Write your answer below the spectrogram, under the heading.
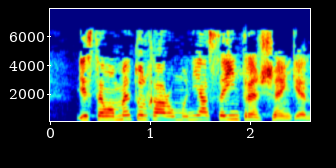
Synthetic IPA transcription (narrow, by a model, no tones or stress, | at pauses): je̞st̪e̞mo̞me̞nt̪ulkaɾo̞mɨnijasəint̪ɾeɨnʃe̞ŋɡʲe̞n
